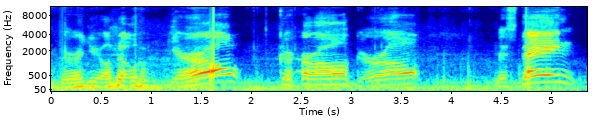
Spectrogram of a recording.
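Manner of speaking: sassy queen calling someone out; inner queen. Acted. Inner queen scolding a coworker, sassy. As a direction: draw out each "girl" with attitude. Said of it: "the inner queen would come out".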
